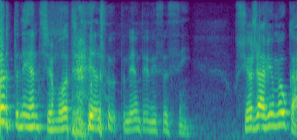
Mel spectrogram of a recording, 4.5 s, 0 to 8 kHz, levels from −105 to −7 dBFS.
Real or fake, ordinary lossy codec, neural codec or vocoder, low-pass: real; none; none; none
